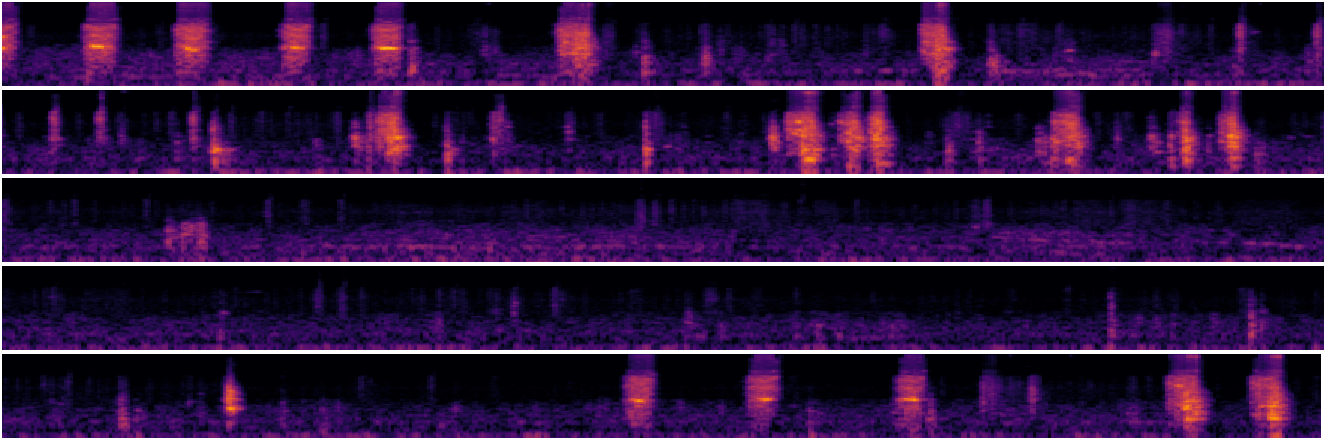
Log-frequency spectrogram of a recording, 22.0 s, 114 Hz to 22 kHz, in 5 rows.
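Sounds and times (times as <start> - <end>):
low steady hum: 0.0 - 22.0.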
